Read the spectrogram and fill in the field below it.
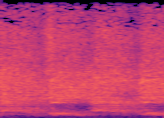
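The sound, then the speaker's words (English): Recorded crowd noise from the Camp Out for Hunger: a dense roar of many voices cheering and shouting together in a steady, loud wash with slight surges in intensity. “This is actually, if you remember the Camp Out for Hunger, we got a whole bunch of crowd stuff. This is our crowd.”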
